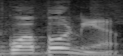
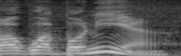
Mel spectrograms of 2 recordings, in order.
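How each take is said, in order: First: The stress falls on the syllable 'po'. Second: The stress falls on the syllable 'ní'. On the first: The speaker calls it right. "sin tilde" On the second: The speaker calls it wrong. "con tilde"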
